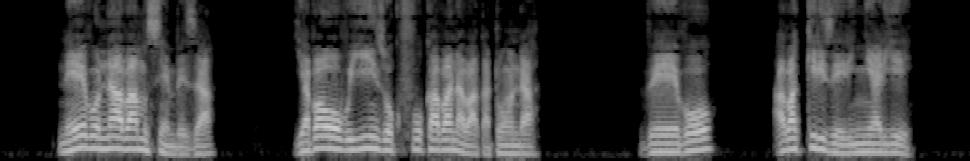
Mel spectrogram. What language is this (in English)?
Ganda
